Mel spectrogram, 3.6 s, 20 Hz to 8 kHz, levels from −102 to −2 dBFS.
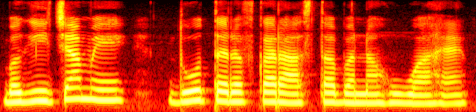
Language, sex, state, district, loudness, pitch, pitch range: Hindi, female, Jharkhand, Ranchi, -14 LUFS, 210 Hz, 190-225 Hz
